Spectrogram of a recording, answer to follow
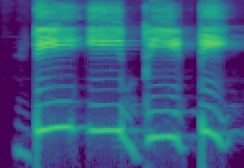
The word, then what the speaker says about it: debt: but not not Tom sometimes the letter B is silent when it occurs in the middle of a word to example D EBT is sounded as debt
